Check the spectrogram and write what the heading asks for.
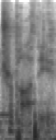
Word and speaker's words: Tripathi: AJ, how do you say your last name? It's Ajay Tripathi. – Ajay. Okay, Ajay Tripathi. Yeah. All right. I just have to put the emphasis on the other syllable.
